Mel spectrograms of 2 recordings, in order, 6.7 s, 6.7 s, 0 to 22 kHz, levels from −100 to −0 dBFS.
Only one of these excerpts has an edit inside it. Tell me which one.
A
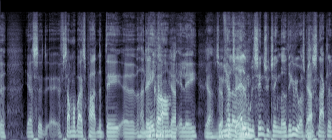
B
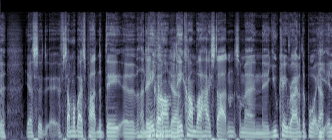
A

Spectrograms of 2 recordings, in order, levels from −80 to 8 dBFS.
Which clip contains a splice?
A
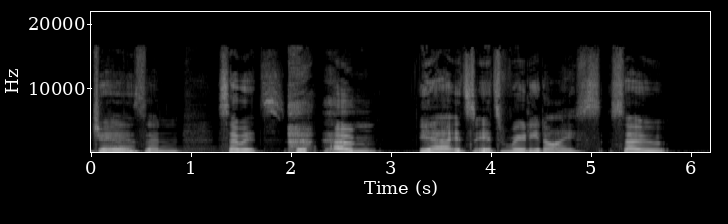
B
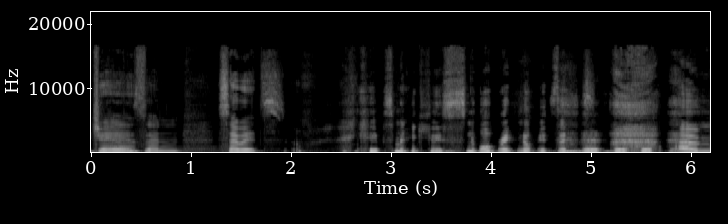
A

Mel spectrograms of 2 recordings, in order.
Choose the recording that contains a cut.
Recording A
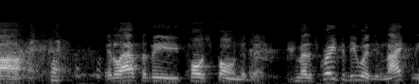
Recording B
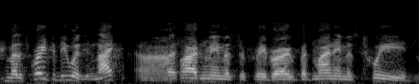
B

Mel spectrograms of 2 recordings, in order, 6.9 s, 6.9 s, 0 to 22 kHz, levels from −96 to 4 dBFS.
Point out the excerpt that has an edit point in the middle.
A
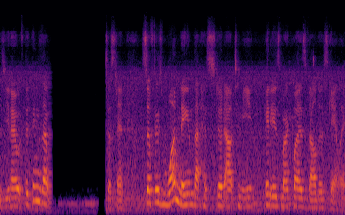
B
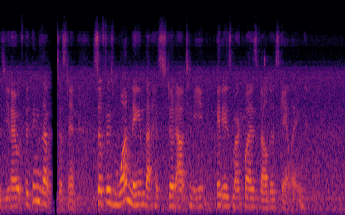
B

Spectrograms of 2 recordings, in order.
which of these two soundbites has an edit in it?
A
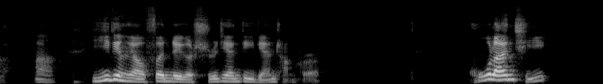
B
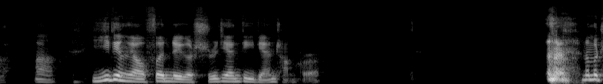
A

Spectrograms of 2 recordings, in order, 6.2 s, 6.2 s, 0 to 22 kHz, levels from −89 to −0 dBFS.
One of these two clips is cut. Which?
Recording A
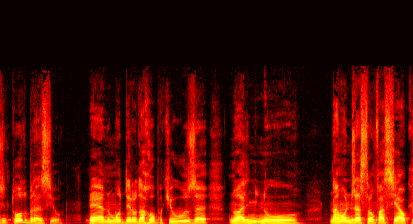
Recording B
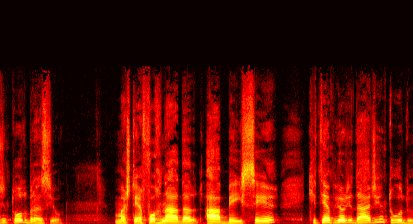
A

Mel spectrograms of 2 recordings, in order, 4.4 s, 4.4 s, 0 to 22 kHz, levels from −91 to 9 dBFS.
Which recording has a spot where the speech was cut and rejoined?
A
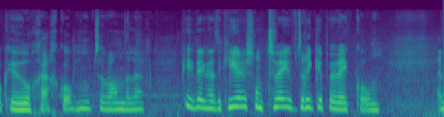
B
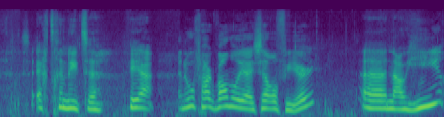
A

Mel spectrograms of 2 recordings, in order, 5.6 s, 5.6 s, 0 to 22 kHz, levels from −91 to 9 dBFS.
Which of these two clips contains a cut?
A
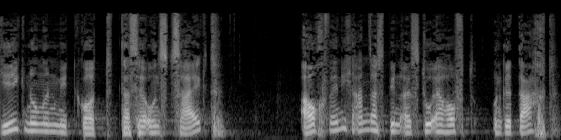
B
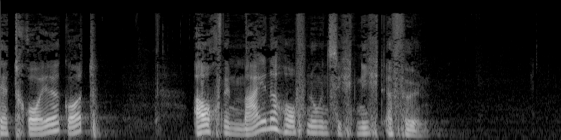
A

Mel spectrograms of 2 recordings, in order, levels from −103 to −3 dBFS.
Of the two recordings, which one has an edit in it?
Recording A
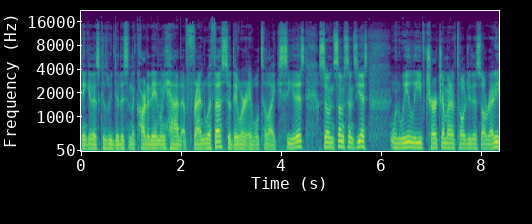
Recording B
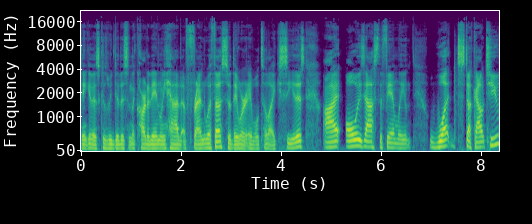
A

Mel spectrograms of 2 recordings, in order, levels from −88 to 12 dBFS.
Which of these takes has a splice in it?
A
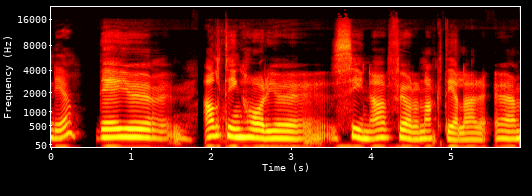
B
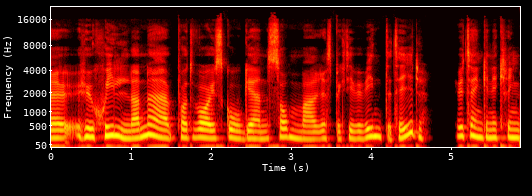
A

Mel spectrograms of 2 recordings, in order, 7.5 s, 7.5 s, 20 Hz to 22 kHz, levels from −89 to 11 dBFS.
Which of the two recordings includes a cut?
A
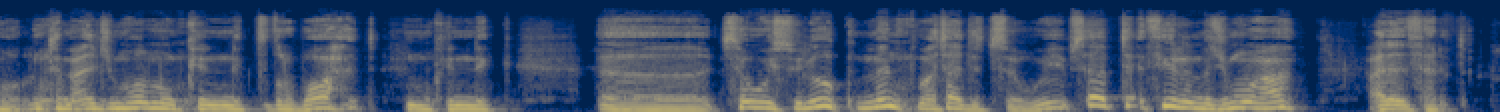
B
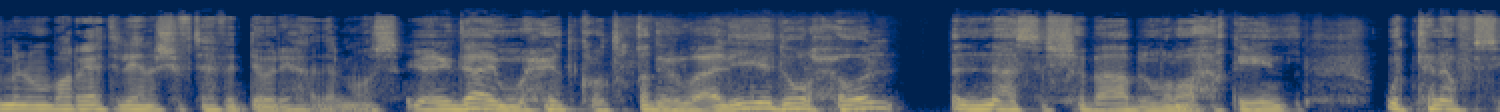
A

